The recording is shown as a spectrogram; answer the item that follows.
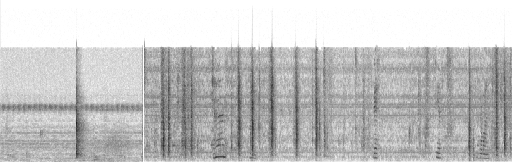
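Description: Kitchen knife slicing chayote on a cutting board: sharp knocks of the blade hitting the board, coming roughly every half second from about three seconds in.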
